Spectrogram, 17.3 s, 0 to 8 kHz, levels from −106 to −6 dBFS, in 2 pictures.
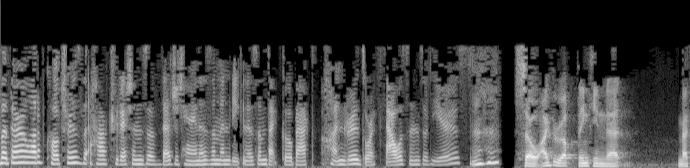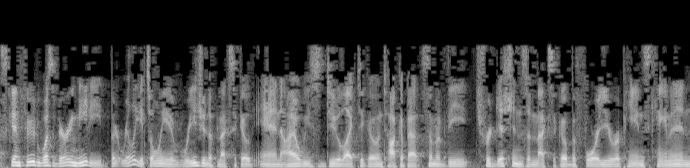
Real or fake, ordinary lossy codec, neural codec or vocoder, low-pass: fake; MP3, 24 kbps; codec, 16 kHz, 4 kbps, X-Codec, HuBERT features, trained on balanced general audio; 7.2 kHz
